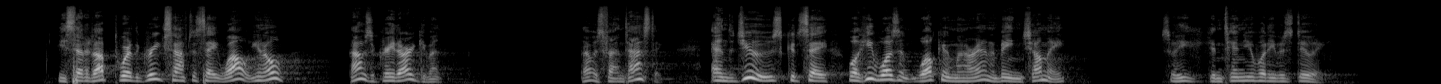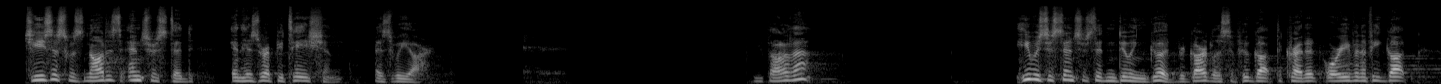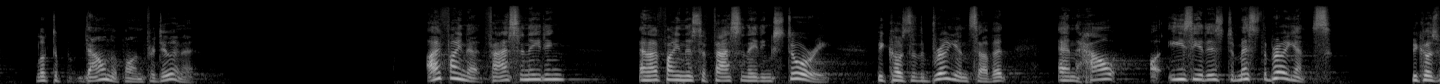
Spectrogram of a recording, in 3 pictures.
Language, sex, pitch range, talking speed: English, male, 150-215 Hz, 155 wpm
